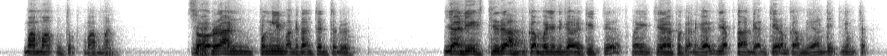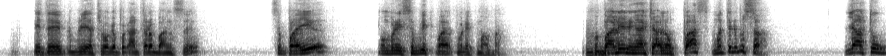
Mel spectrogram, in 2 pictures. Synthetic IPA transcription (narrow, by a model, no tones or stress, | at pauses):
kəmamanunt̪ʊʔkkəma̰ma̰n | səoɾanpəŋlimaʔkat̪ant̪ənt̪əɾə̰ | jaŋdiikt̪iɾahbukanpaɲd͡ʒanəɡaɾəkit̪əpaik̚t̪iɾahpaka̰ʔnəɡaɾət̪idap̚kandiʔik̚t̪iɾahbukanməliant̪̬əpəŋimat̪a | it̪əbɾijaŋt͡ʃuakapakaa̰nt̪aɾəbaŋsə | supajə | mə̃mbəɾisəbɪt̪̚kakːəpadəkəma̰ma̰n | bərbandidəŋant͡ʃalʊŋpasmə̃nt̪ɾibəsa̰ | jaŋt̪u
